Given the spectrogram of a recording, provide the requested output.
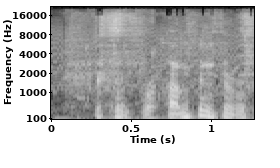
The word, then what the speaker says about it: ramen: Ramen rhymes with semen.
